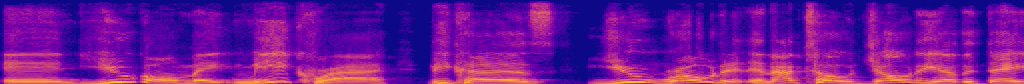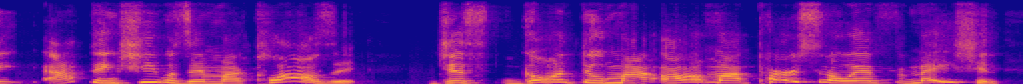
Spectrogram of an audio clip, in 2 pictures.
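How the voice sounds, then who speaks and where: A woman's voice: high-pitched, very animated, normal speed. A middle-aged woman speaking casually and effusively as an interview guest on a video call, stressing her points. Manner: emphatic, effusive. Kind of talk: casual heartfelt interview talk.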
